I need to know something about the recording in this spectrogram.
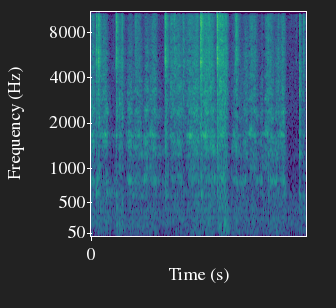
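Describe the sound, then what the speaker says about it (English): A spoon stirring custard in a pot for peanut butter pie, giving soft scraping and rubbing strokes that come and go at a steady pace, close up, with no voices. "I'm going to go back here and stir this so it don't end up burning"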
